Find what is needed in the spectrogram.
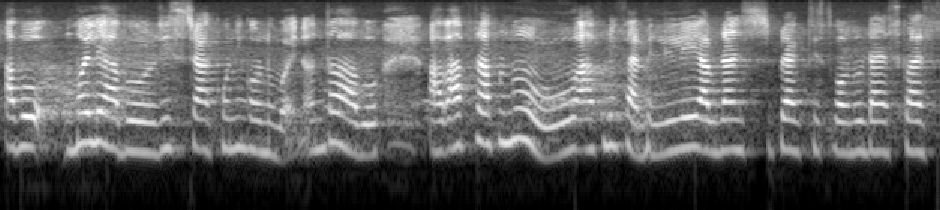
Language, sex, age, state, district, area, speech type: Nepali, female, 18-30, West Bengal, Darjeeling, rural, spontaneous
